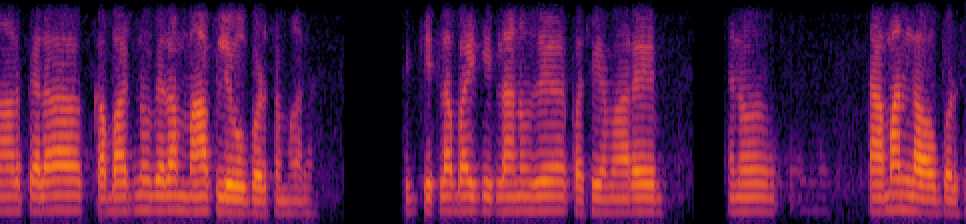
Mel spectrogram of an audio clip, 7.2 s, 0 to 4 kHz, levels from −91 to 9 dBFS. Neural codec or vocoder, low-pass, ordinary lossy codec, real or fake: none; 3.6 kHz; Opus, 16 kbps; real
